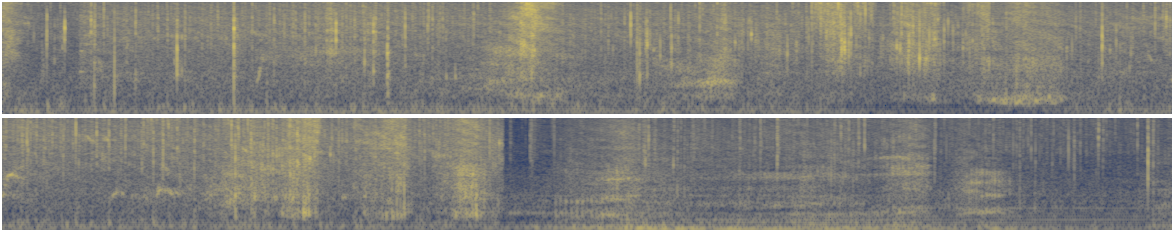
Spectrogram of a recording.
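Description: Campfire crackling with short grunting voices. About eight seconds in, the sound changes to a deep rumble with a low growling tone.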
